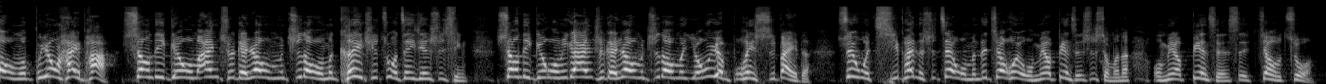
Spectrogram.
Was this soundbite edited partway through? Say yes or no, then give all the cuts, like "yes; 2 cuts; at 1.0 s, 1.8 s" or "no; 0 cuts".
yes; 1 cut; at 1.2 s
